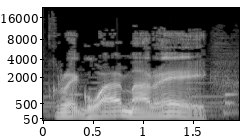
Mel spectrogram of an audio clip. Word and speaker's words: Grégoire Maret: Oh, and for you aficionados of French jazz, his name is Grégoire Maret. Yes, jazz artist Grégoire Maret. I'm going to pronounce it for you once more. Grégoire Maret.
